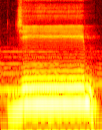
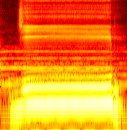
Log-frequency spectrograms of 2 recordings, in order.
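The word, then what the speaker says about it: جيم: আপনারা আমার সাথে করুন জিম মাশাল্লাহ আবার বলুন জি আপনারা চেষ্টা করুন হয়ে যাবে এর মাখরাজ হলো জিহ্বার মধ্যখান তার বরাবর উপরের তালুর সঙ্গে লাগিয়ে উচ্চারিত হয় আপনারা পিকচারে ছবিতে দেখতে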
